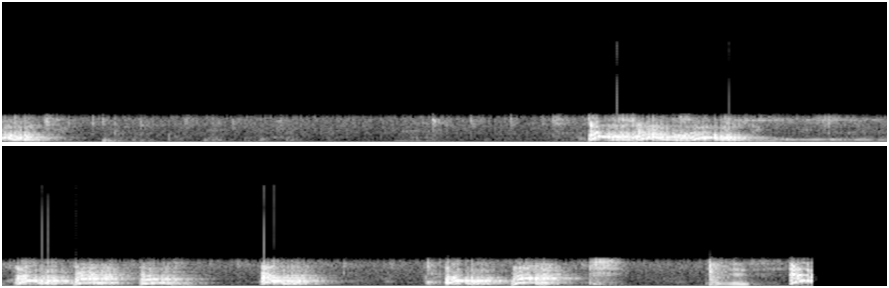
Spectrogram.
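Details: Pet cocker spaniel Diesel, eager for cats, barks in a small room while looking for the cat: about six bursts of sharp, harsh barks spread over ten seconds, some doubled, between quieter pauses with a faint human voice.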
